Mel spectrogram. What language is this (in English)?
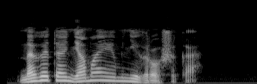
Belarusian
